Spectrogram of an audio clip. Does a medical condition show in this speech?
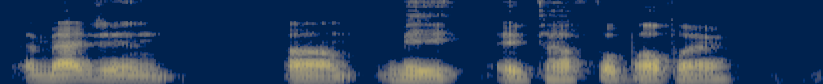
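Yes: ALS.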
